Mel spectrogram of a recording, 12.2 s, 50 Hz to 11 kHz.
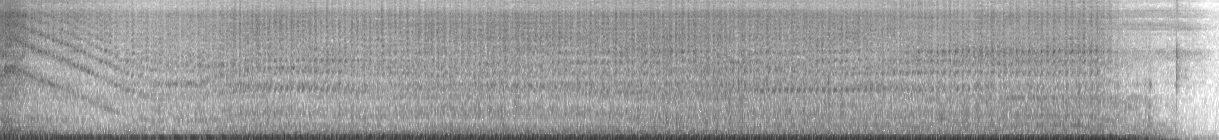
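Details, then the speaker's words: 1968 Chevelle with a supercharged V8, recorded at the front: a deep rumble with a high blower whine that falls as revs drop to idle before shutoff. Normal supercharger whine. "And when you're coming down the road, people are looking for, like, what is that squeal? What's going on? Well, that's it right there."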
